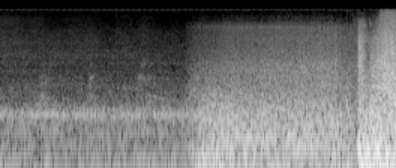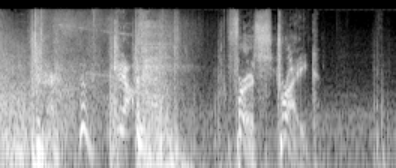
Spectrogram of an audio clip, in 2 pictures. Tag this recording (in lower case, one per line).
speech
